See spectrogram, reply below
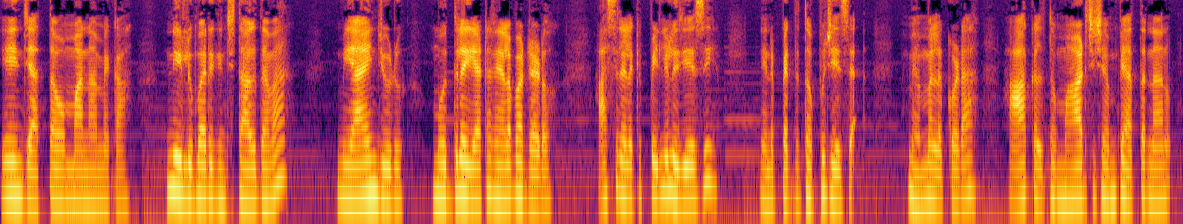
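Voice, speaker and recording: A woman voicing an older village mother-in-law who scolds her idle sons in an animated story. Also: deep voice, faint music behind, close to an everyday voice. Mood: scolding. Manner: scolding, quick.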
